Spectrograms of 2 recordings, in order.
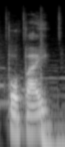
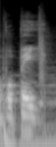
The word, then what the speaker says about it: Popeye: Hoy te vengo a contar algo que seguro te va a interesar, la revista Popai o Popye, como nos han enseñado a pronunciar en algunos países de Latinoamérica.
